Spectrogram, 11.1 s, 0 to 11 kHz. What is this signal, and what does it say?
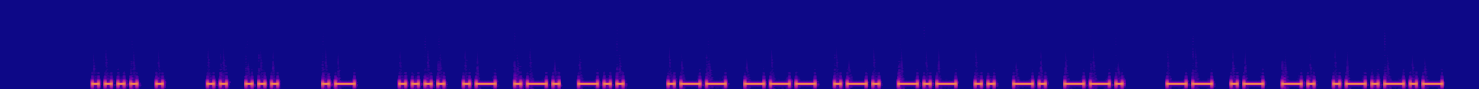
Morse code, heard as a keyed tone, about 25 wpm, 700 Hz. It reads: HE IS A HARD WORKING MAN.
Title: Sentences from Top 1000 Words - Review Part 4 - 25wpm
